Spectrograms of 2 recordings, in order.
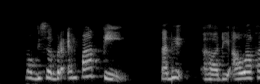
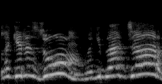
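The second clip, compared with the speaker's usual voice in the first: higher-pitched voice of a complaining mother; disapproving parent; 7 semitones higher than usual. Acted. Busy mother explaining to her crying child, high-pitched mild complaint. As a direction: lightly play a busy mum making excuses. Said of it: "ada lagi disapproving parent".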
